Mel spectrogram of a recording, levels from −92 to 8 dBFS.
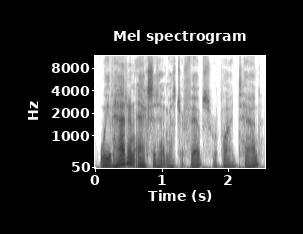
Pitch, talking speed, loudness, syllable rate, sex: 90 Hz, 190 wpm, -22 LUFS, 5.0 syllables/s, male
